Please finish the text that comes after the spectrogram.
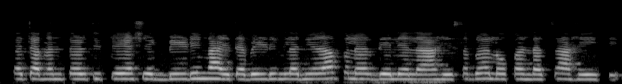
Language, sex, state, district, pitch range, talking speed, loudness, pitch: Marathi, female, Maharashtra, Chandrapur, 240-255 Hz, 165 wpm, -25 LUFS, 245 Hz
